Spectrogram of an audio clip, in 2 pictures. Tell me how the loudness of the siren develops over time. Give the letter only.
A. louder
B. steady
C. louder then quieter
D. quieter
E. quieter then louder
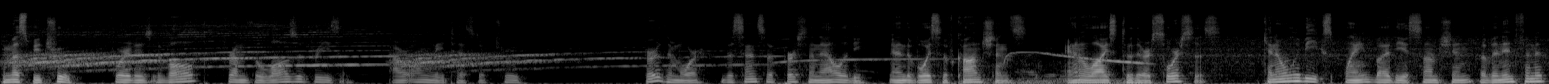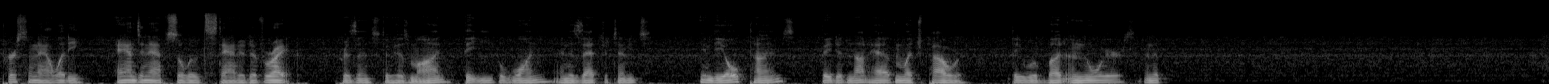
E.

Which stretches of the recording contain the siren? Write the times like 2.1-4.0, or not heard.
0.0-11.6.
